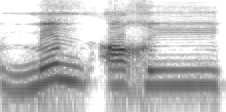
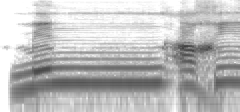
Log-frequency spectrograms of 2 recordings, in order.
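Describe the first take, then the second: First: The n is released quickly and clearly. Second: The n is lengthened with a nasal hum. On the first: The speaker calls it right. "बल्कि जल्दी से पढ़ेंगे" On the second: The speaker calls it wrong. "यहां देर नहीं लगाएंगे, गुन्ना नहीं करेंगे, मिन अखी नहीं पढ़ेंगे इसको"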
